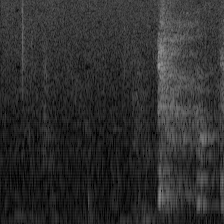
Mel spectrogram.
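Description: Quiet room tone, then a person coughs once, sharply, near the end.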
